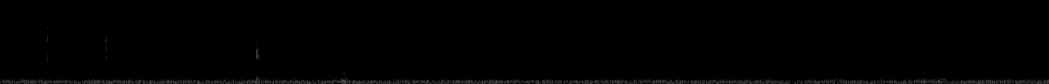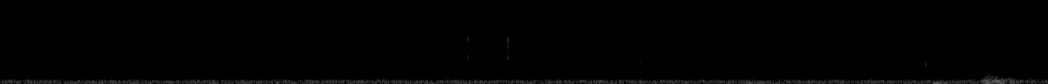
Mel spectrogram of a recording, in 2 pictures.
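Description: Near silence: a steady low room hum, with faint scattered ticks and light scratches from a paintbrush working over watercolour paper, a few clustered together about two-thirds of the way through.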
